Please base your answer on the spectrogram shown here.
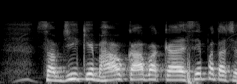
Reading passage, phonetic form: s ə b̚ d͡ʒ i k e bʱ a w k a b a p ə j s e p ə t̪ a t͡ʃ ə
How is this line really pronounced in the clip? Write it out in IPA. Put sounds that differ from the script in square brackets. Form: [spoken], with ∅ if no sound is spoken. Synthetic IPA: s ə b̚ d͡ʒ i k e bʱ a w k a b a [k] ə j s e p ə t̪ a t͡ʃ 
